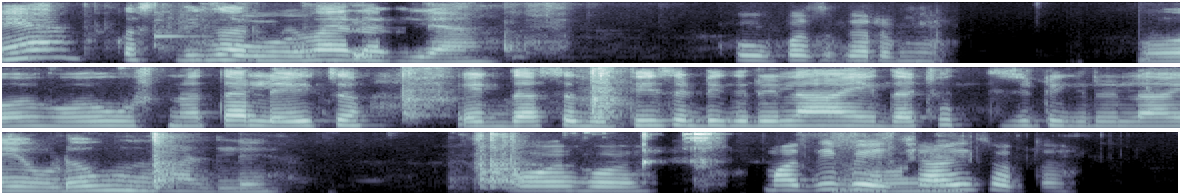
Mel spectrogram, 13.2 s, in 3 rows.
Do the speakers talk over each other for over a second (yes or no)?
no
